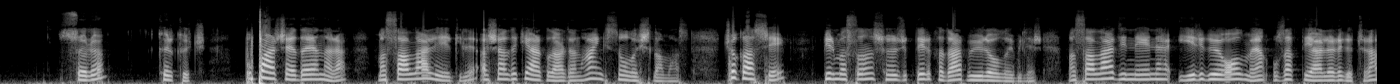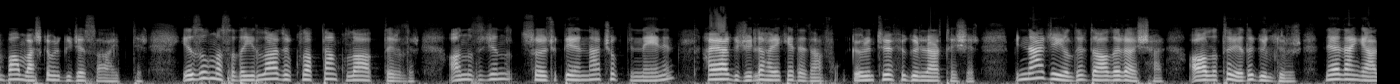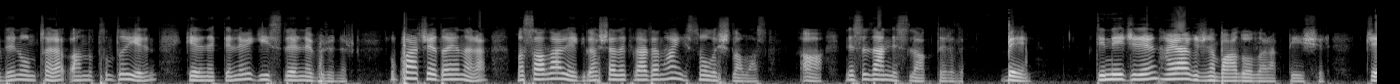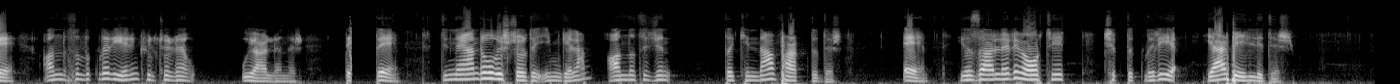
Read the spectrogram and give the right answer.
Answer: Yanıt: Edirne. Yazarları ve ortaya çıktıkları yer bellidir.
